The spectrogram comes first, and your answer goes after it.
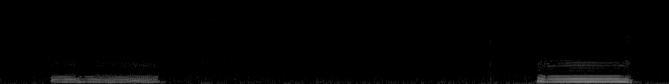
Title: Cat snoring 💤 soo süß 💗💗💗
